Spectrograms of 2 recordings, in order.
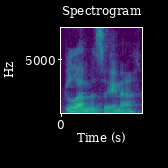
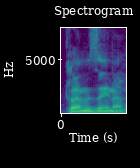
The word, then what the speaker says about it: Glamuzina: I have, I think it's a very exciting interview today with Zana, and your last name is pronounced? Glamuzina. Glamuzina.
